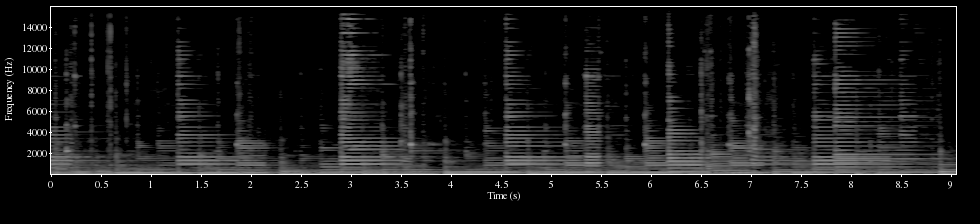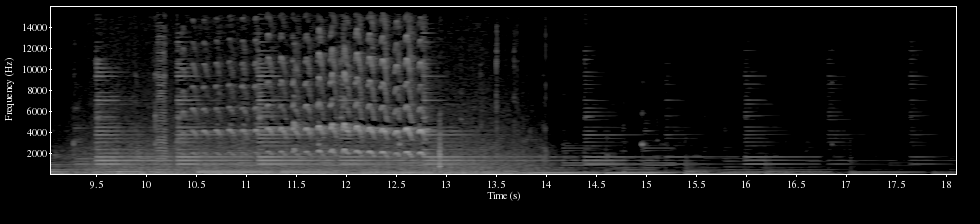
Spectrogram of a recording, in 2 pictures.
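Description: Background acoustic guitar music that fades out toward the end. About ten seconds in, a rapid series of about a dozen high, evenly repeated bird calls rises above it for roughly three seconds.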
